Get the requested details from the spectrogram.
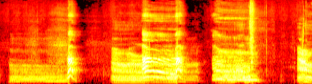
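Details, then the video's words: Pippa, a pet dog, "talking" with her owner's brother: long drawn-out groaning growls, each about a second or more, rising into yelping whine-like ends, four bouts separated by short pauses, with music playing. "Funny Talking Dog"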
